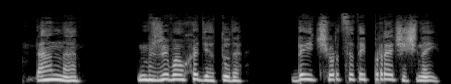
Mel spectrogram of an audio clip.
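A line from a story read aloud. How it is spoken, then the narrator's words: Shrieked. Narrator (Russian): взвизгнула Злата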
